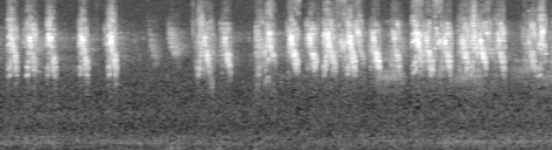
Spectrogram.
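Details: Young sparrow chick calling: steady run of short, high chirps repeated several times a second, evenly spaced and insistent, with no other clear sounds.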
